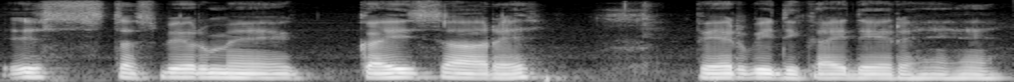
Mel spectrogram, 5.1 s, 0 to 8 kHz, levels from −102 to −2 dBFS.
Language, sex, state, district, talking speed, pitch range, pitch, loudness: Hindi, male, Arunachal Pradesh, Lower Dibang Valley, 130 wpm, 100-115 Hz, 110 Hz, -15 LUFS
